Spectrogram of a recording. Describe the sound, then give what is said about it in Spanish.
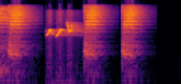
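A small bird chirps three quick, bright, rising tweets in a row, set between loud, hissy cymbal crashes that come before and after, in a sound memory game. “Plato pajarito plato plato.”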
